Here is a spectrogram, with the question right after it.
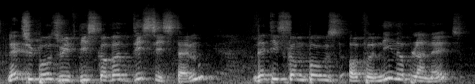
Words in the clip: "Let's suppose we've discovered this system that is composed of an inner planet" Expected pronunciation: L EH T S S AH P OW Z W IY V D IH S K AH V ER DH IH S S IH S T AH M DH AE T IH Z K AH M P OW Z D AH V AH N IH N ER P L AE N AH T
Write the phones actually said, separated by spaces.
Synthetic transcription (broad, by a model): L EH T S S AH P OW Z W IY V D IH S K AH V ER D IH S S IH S T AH M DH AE T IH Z K AH M P OW Z D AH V AH N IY N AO P L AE N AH T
